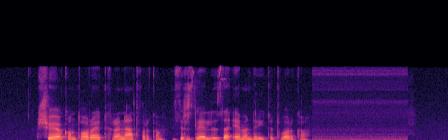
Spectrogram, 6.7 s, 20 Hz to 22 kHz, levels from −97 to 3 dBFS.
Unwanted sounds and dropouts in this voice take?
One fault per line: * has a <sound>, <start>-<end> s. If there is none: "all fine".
all fine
